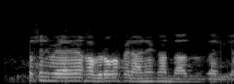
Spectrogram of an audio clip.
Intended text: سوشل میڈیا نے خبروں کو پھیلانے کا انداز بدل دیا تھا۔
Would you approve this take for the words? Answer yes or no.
no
